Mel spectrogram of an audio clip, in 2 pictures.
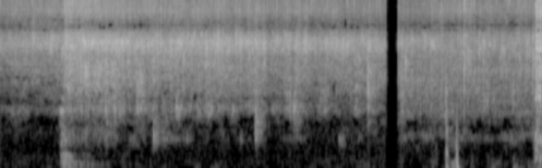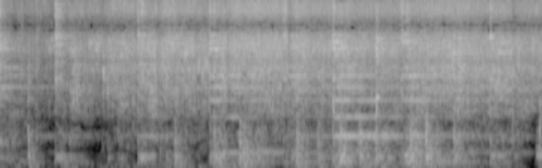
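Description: Cut potatoes dropped into hot oil in a pan set up for a Bengali kajli fish curry, a brief quiet start before a sudden loud frying hiss that builds and holds steady, with scattered crackles close by.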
